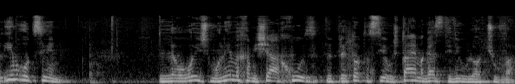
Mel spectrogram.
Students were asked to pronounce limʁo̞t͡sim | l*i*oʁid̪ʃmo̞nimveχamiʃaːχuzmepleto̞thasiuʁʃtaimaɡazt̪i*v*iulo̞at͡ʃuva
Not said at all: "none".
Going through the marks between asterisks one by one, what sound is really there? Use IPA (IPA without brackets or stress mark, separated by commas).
e, v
